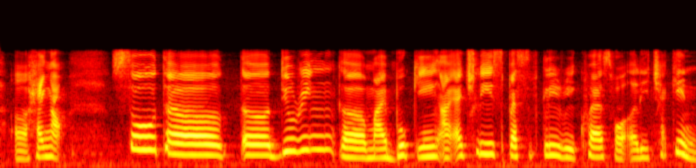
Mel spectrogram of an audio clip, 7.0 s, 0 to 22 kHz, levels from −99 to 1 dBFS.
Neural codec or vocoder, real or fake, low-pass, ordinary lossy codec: none; real; 7.2 kHz; none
